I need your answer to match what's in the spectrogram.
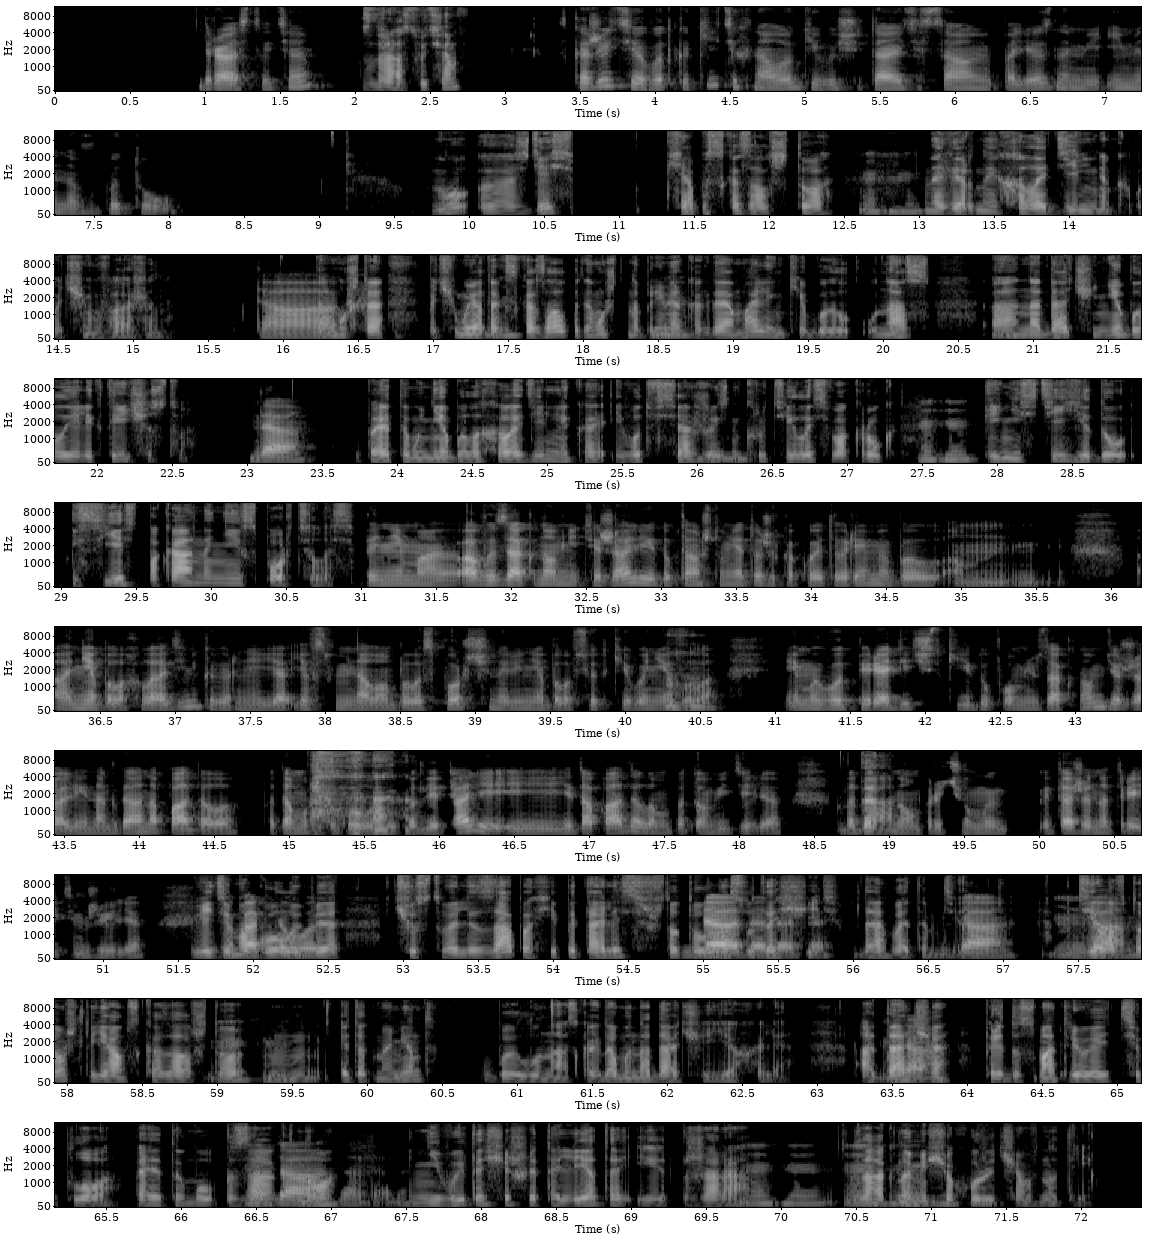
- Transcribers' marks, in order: tapping; other background noise; other noise; laugh; background speech
- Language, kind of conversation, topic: Russian, unstructured, Какие технологии вы считаете самыми полезными в быту?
